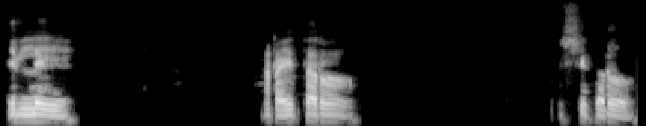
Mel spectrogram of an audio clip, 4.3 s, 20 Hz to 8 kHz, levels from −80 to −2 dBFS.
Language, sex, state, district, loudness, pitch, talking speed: Kannada, male, Karnataka, Raichur, -19 LUFS, 125 Hz, 95 wpm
